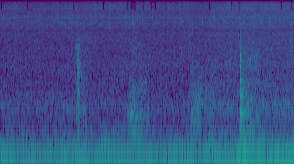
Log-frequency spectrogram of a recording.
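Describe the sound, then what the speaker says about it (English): Diced tomatoes and chopped chilies land in a hot pan with Italian sausage, producing a soft steady sizzle with a couple of faint clinks and stirring scrapes, quiet and close with no talking. "So now I'm going to add in some diced tomatoes. With some chilies chopped up."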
